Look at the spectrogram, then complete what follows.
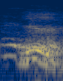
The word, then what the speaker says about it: Louvre: Louvre, Louvre, just Louvre. Louvre, okay. A bit like a loo brush.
